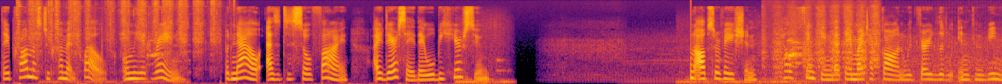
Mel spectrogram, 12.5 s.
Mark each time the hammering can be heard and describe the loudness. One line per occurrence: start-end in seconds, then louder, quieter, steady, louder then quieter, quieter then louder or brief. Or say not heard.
not heard.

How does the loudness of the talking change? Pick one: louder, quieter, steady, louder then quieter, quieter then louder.
steady.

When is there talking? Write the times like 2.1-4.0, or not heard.
0.0-6.2, 8.6-12.5.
